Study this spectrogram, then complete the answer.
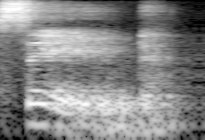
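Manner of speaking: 'saved' as sayvd; voiced D ending. Shown as a demonstration. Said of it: "sound like a erd".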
